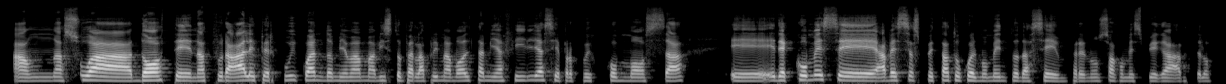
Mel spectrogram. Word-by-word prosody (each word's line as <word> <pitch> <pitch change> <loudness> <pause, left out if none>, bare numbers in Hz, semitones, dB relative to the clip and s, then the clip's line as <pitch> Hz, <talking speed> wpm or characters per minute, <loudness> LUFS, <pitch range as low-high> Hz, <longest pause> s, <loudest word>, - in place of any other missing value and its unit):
Ha 165 - +4
una 170 +1 -6
sua 175 -3 +7
dote 190 -1 +5
naturale, 180 +2 +3
per 185 -1 -5
cui, 200 0 -8
quando 195 -2 0
mia 175 -1 -7
mamma 175 0 -3
ha - - -3
visto 180 +1 -8
per 180 0 -2
la 165 - -1
prima 180 0 -5
volta 180 +2 -4
mia 175 -1 -6
figlia 195 +2 -4
si 200 0 -8
è 180 - -6
proprio 165 -1 -10
commossa 170 0 -3 0.4
e 165 - -3
ed 185 - -3
è 185 - +3
come 215 +1 +1
se 185 -6 +2
avesse 180 +3 0
aspettato 185 0 -4
quel 180 0 0
momento 170 +1 -8
da 160 -1 -3
sempre. 155 -1 -6
Non 160 +1 -13
so 175 +2 -6
come 165 -1 -12
spiegartelo. 155 -1 -7
175 Hz, 180 wpm, -20 LUFS, 165-185 Hz, 0.4 s, sua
